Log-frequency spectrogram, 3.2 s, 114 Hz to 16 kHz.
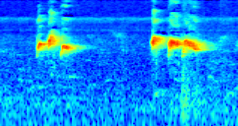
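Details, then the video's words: Red-whiskered bulbul in 2021, a decoy bird in full voice, delivering two bursts of bubbling, slurred whistles, each of two or three linked notes that fall slightly at the end. "Chào Mào mồi chóe cực sung"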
